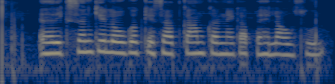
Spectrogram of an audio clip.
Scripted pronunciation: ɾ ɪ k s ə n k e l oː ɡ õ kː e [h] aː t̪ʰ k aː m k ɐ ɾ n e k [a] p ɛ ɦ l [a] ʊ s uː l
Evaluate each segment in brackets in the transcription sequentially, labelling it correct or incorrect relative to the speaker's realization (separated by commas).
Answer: incorrect, correct, correct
